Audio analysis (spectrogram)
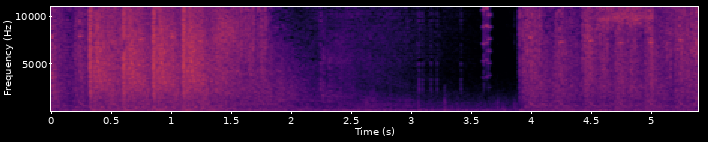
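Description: Gunfire in the Mass Effect video game, a dense stream of rapid shots over a continuous roaring din, loud and busy throughout, with a brief lull before the firing resumes.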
